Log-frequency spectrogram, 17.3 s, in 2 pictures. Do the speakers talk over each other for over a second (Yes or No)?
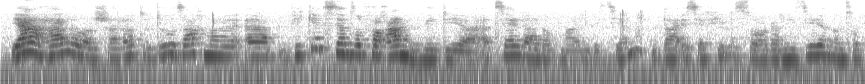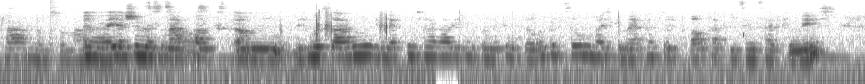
Yes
